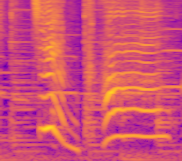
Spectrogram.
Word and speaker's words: 健康: Cengkang. Yuk kita ulangi sekali lagi, sehat, 健康. Sehat, 健康. Sehat. Cengkang. Nah, sudah benar pengucapannya.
